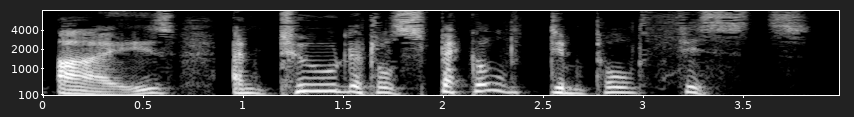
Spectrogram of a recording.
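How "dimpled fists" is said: ordinary delivery, nothing marked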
